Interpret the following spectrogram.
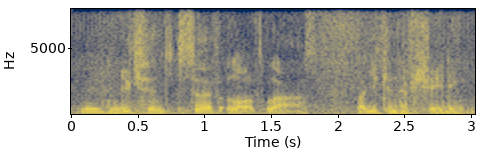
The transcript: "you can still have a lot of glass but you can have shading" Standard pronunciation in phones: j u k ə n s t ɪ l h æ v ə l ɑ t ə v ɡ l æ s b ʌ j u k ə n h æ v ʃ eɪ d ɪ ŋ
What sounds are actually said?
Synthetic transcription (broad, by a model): j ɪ k ə n s t ɪ l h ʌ v ə l ɑ t ə v ɡ l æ s b ʌ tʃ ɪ k ə n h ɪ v ʃ eɪ d ɪ ŋ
